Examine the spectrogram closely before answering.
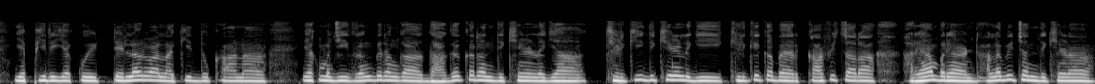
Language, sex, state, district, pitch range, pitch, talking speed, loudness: Kumaoni, male, Uttarakhand, Uttarkashi, 160-185 Hz, 170 Hz, 170 wpm, -14 LUFS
